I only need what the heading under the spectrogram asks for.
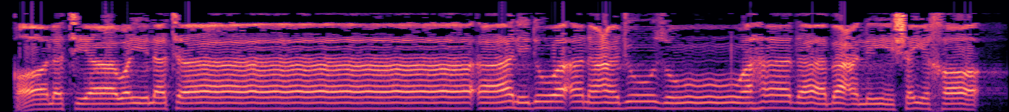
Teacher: بالفتح أولا مع تسهيل الهمزة الثانية بلا إدخال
